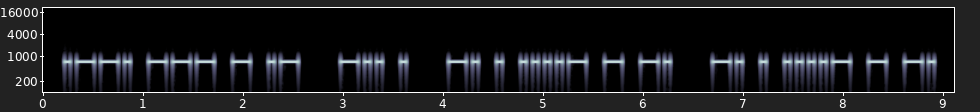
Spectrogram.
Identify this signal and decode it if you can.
Morse code, heard as a keyed tone, about 20 wpm, 700 Hz. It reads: POTA DE NE4TN NE4TN
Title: Speed-Racing Common QSO Phrases - 17wpm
